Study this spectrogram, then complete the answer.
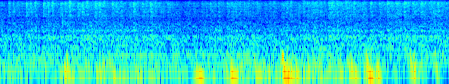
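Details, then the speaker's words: Vintage box fan on low: low fan hum with loose, uneven knocks and creaks as the grille moves on flexing side supports; grille flex rattle. "It's really that grill that's moving around. It's like there's flex in the supports on the side of the grill."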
